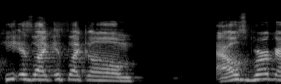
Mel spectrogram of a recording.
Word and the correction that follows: Asperger's: It's I think it's Asperger's.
